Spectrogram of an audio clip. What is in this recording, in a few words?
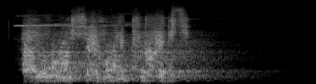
Patrol, Female; en; Warframe; New War; Narmer Grineer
